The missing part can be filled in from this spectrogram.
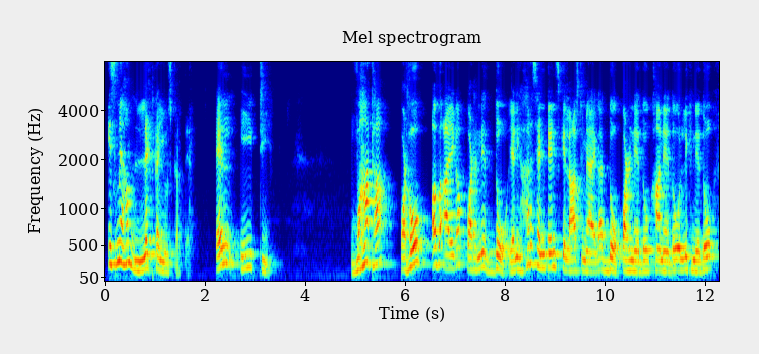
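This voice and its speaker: Male English tutor, patient and repetitive, explaining grammar at a board, recorded with room echo. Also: a little high. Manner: patient, repeats and drills example phrases. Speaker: English teacher. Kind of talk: explanatory classroom lesson. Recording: echoey room.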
